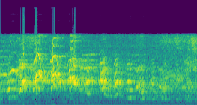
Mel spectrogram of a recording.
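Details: Several three-week-old Bulldog puppies playing in Florida let out quick rising yips and squeals, about five in the first second and a half, then softer whining.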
